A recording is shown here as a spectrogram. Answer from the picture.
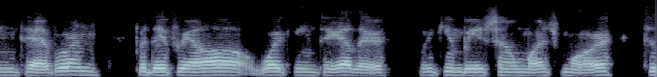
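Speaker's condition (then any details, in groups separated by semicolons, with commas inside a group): ALS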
